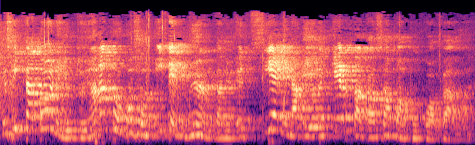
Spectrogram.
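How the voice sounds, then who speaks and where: A young Finnish woman presenting a lively convention panel to an audience, laughing and acting out scenes in funny voices. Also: high voice. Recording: echoey hall, voice from far off, faint noise.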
